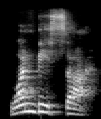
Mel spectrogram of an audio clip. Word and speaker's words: wanabisa: One bisa. Again, some of the vowels that are in there are silent. The way it reads is awane bisa, but the way we would pronounce it is one bisa.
